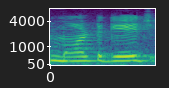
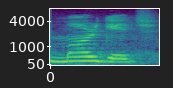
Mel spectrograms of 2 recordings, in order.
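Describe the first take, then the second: First: "mortgage" with the T pronounced before the G; T wrongly sounded. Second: "mortgage" said as "mor-gage", no T; silent T. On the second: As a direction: drop the T in "mortgage". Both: Shown as a demonstration. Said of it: "T is silent here".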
